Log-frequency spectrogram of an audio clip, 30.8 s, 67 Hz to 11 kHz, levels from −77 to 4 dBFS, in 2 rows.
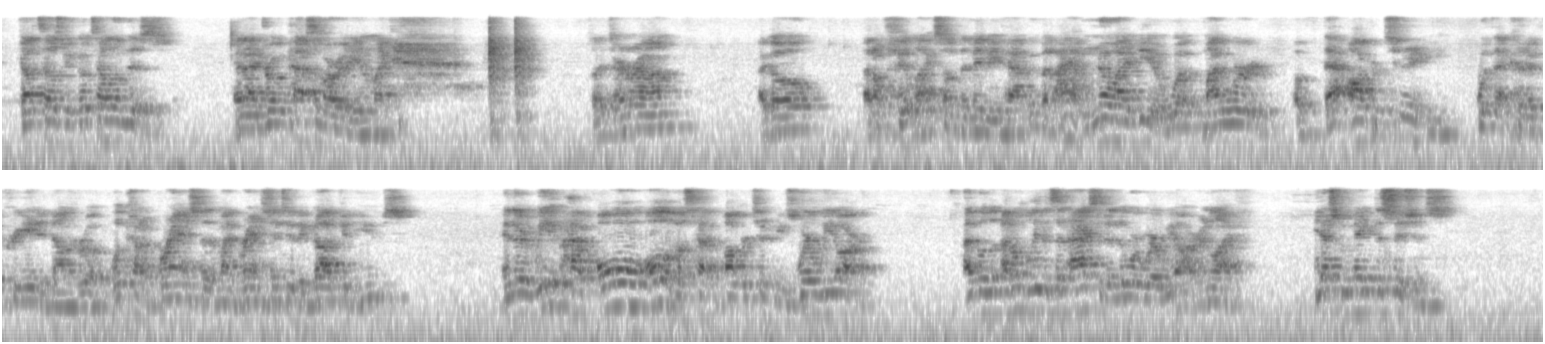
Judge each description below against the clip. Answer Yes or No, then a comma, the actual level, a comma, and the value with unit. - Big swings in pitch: Yes, wide, 7.1 semitones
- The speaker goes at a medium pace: No, fast, 180 wpm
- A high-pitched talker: No, low, 120 Hz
